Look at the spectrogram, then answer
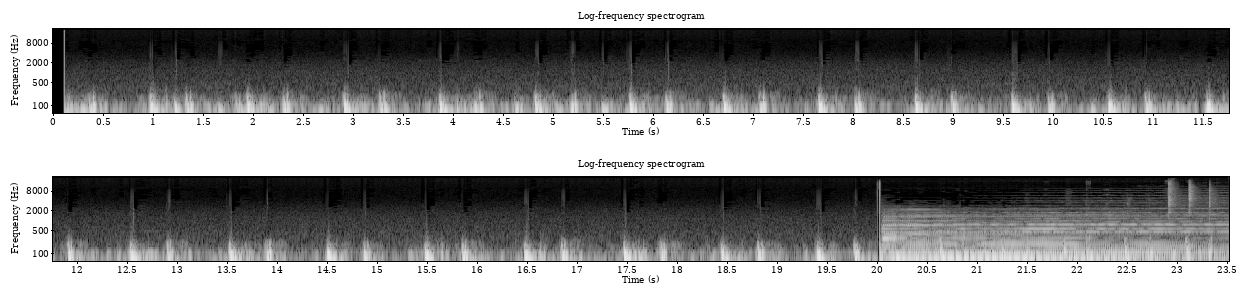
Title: Normal Heart Sound. #ytshorts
